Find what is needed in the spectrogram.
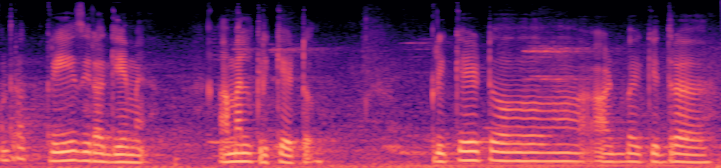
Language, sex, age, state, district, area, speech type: Kannada, male, 18-30, Karnataka, Uttara Kannada, rural, spontaneous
